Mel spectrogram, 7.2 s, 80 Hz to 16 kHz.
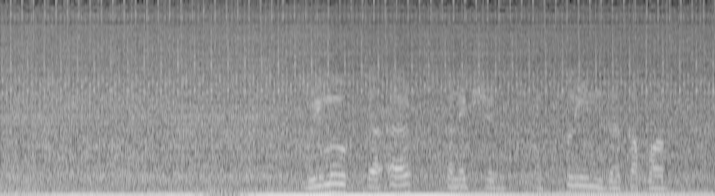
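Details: Skoda Kodiaq 2.0 TSI (CZPA, 132 kW) low, lumpy rough idle with an uneven stumbling beat about three times a second; misfire with codes P0300 random/multiple, P0301, P0303 and P0506 idle rpm lower than expected.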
